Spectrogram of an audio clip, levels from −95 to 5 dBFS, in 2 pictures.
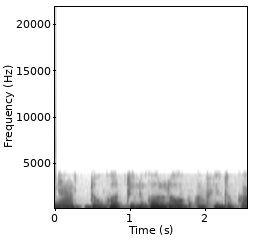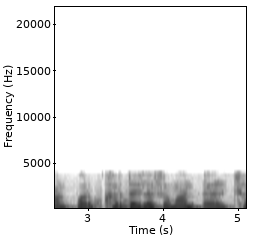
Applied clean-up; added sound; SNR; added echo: none; none; none; none.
